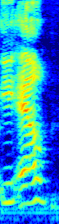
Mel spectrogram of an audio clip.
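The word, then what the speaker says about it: אל: but you pronounce it E-L, as Elohim in English, but it's written A-L.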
